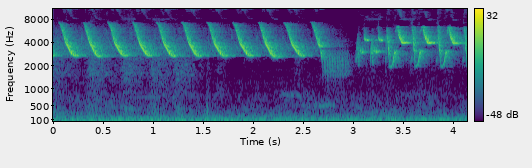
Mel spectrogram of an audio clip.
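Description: A canary sings a fast, even run of bright, high downslurred notes, about four each second, then breaks into a rapid twittering trill.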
